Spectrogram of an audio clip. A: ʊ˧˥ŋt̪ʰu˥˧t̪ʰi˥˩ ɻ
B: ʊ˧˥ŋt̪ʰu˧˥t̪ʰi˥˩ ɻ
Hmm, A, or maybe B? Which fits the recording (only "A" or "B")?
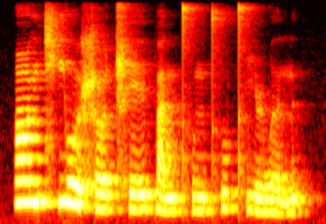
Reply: A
